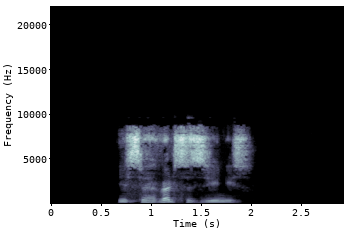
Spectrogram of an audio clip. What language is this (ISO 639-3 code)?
kab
